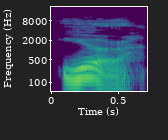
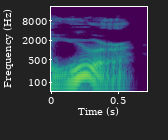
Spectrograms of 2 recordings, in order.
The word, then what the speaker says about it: Ure: it right, Cloughie, William Ure. I think that's how you pronounce his surname. It's U-R, so Ure or Ure, but William.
